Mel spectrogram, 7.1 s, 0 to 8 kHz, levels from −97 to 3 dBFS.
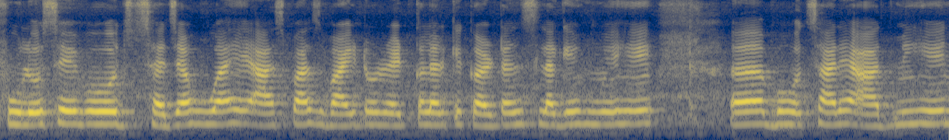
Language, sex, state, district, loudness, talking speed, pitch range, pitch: Hindi, female, Bihar, Sitamarhi, -15 LUFS, 185 wpm, 225-240 Hz, 235 Hz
